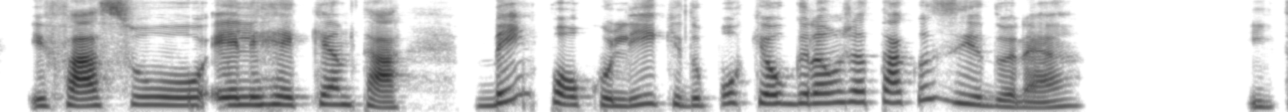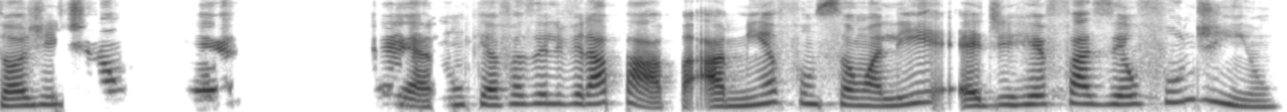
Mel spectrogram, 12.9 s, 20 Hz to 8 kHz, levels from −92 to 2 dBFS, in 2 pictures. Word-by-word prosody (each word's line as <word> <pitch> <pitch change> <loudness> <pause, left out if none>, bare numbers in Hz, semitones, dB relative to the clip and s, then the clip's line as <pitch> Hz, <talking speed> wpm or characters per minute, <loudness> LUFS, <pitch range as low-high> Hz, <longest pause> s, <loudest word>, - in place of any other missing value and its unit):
e 185 - -2
faço 205 +2 +4
ele 210 +1 +4
requentar. 215 -8 +1 0.3
Bem 265 - -1
pouco 215 -6 -1
líquido, 205 +1 -4
porque 255 +4 -3
o 245 - +2
grão 255 +2 0
já 285 - -1
está 280 -1 +1
cozido, 265 - -5
né. 155 +4 -4 0.8
Então 165 +4 -3
a 190 - +4
gente 220 +1 -4
não 280 +1 -3 1.3
quer, 230 -8 +1
eh, - - 0
não 215 - -7
quer 215 -1 -1
fazer 240 +3 -6
ele 245 -1 -5
virar 240 +1 +3
papa, - - +2
a - - +8
minha 220 +10 -2
função 235 -6 -1
ali 210 +10 0
é 185 - +4
de 210 +3 -6
refazer 230 +1 +1
o - - -7
fundinho. 285 - -7
225 Hz, 165 wpm, -23 LUFS, 195-255 Hz, 1.3 s, a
